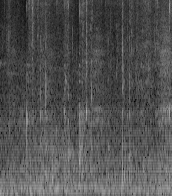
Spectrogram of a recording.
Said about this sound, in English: I have a little bit of my cumin and a little bit of chili powder, which I'm going to mix here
